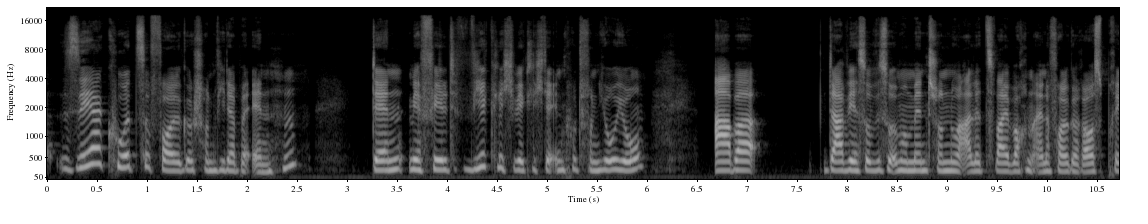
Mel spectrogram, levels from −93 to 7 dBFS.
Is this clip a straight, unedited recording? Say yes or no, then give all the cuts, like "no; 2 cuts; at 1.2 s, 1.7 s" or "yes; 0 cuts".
yes; 0 cuts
